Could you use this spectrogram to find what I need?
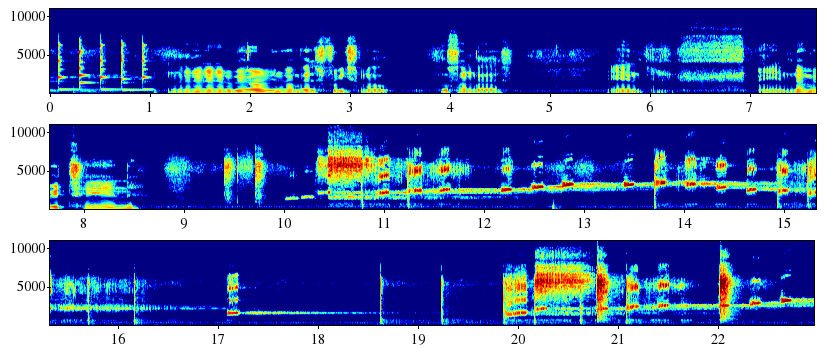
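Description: Music plays from a phone's speaker.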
